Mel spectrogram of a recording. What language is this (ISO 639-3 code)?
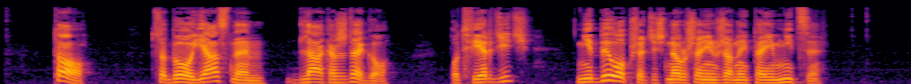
pol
